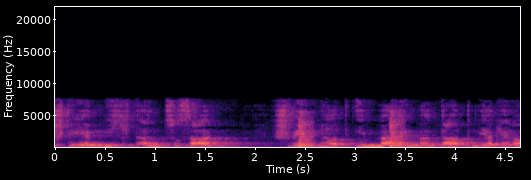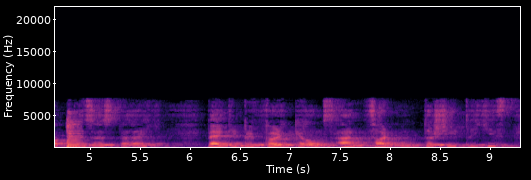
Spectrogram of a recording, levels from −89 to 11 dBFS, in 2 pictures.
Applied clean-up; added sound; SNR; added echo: none; Guitar; 1 dB; reverberation time 1.0 s.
